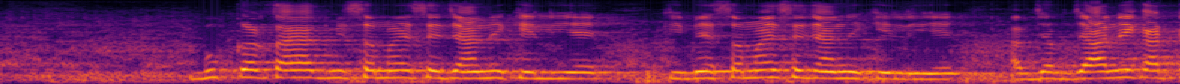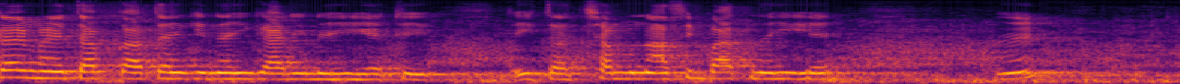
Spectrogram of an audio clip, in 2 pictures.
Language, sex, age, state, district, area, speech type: Hindi, female, 60+, Bihar, Vaishali, urban, spontaneous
